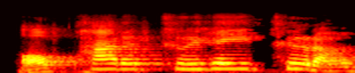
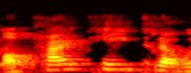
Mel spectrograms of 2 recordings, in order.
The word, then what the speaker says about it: apartheid: apart hate라고 보통 우리는 부르고요. 뭐 양놈들은 apartheid라고 읽어요.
